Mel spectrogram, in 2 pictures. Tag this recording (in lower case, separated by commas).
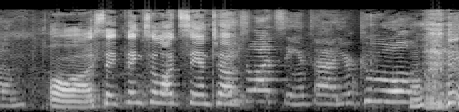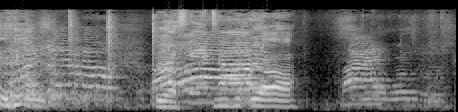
speech, child speech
